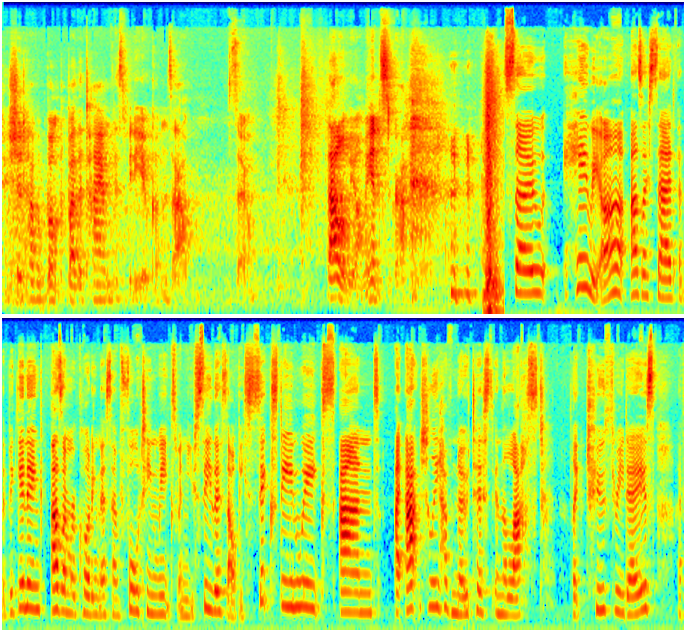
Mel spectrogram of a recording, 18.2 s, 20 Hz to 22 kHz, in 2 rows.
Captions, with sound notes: I should have a bump by the time this video comes out. So that will be on my Instagram. (whooshing sound) So here we are. As I said, at the beginning, as I'm recording this and 14 weeks. When you see this, I'll be 16 weeks. And I actually have noticed in the last like two, three days,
